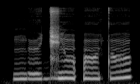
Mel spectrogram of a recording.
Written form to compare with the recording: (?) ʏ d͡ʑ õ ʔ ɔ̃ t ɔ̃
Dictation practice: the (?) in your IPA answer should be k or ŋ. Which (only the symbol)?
ŋ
